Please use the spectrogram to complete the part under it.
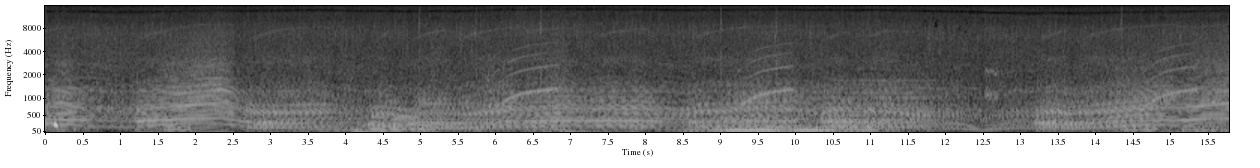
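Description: A loud car engine in Grand Theft Auto V roleplay revs continuously, pitch rising and falling as it accelerates and shifts, with synthetic game-style tone and no voices.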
